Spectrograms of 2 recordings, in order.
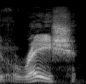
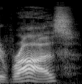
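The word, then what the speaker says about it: Ra's: was I can explain the different pronunciations of Ral ghoul if you like is Arabic the re pronunciation administrative head of the demon I.E leader the Raz pronunciation means physical head of the demon I.E the Demon's actual head so they are both correct and cool uh I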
